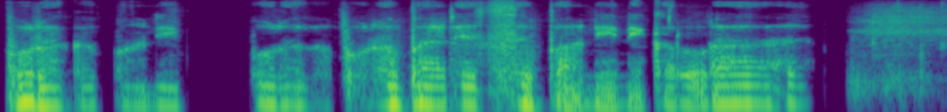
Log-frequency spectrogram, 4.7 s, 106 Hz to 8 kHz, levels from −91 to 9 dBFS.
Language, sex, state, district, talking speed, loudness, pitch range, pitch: Hindi, male, Bihar, Araria, 165 wpm, -17 LUFS, 140-150 Hz, 145 Hz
